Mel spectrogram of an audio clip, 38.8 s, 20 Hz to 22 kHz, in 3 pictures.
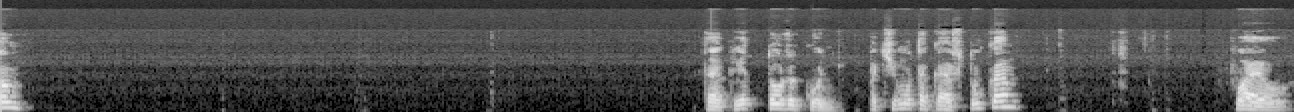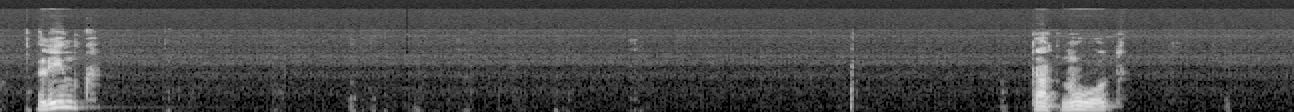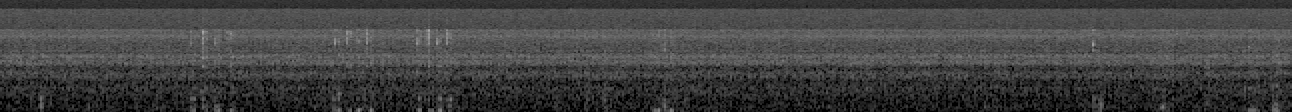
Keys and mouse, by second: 2.6-4.0 drag, 9.7-10.8 middle drag, 11.7-13.8 drag, 32.8-37.0 middle drag.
